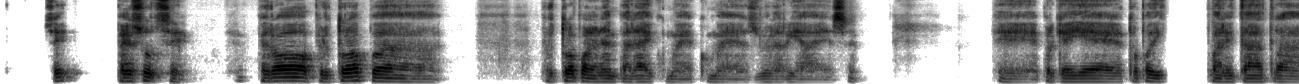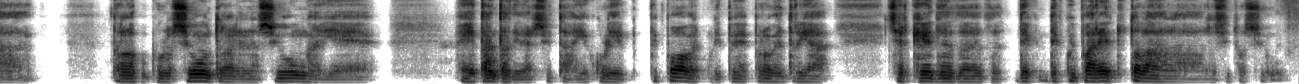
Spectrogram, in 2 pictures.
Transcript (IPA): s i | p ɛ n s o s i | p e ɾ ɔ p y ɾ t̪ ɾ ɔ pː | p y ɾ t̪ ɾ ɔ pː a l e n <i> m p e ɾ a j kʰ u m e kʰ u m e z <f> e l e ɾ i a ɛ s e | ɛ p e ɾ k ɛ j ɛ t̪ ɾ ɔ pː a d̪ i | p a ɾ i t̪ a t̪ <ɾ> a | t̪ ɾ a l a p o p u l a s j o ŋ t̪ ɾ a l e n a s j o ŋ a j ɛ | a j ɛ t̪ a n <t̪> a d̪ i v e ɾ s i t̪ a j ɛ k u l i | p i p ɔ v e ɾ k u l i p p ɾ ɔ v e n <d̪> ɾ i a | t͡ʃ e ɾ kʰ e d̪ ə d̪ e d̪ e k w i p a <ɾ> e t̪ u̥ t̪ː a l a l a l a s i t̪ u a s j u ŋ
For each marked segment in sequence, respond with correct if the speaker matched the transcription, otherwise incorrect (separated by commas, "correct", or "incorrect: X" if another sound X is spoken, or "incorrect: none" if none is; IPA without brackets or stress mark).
incorrect: ɛ, incorrect: v, correct, correct, incorrect: t̪, correct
